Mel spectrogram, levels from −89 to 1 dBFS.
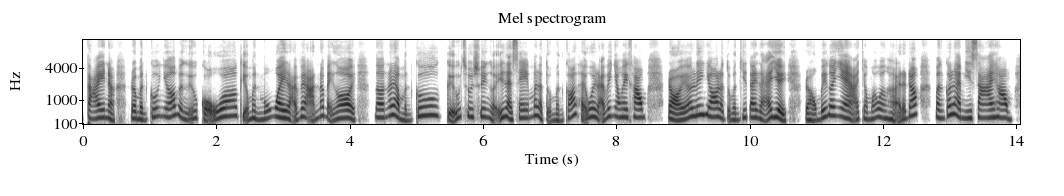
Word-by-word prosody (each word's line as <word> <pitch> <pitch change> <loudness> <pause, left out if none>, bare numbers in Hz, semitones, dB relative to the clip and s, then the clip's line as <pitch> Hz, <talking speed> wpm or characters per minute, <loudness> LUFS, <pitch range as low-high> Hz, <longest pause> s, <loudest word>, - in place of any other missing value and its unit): tay 260 +1 +1
nè, 235 -6 0 0.2
rồi 245 -1 +1
mình 220 -3 -1
cứ 290 +8 -4
nhớ 315 +1 -1
về 300 - +1
người 210 - -5
yêu 250 - -4
cũ 255 +1 +1
á, 320 +2 +2
kiểu, - - -2
mình 245 -2 -2
muốn 255 +8 -3
quay 270 -3 +6
lại 230 - 0
với 295 0 -1
ảnh 245 - -1
á 325 - -3
bạn 195 - -5
ơi, 250 0 +5 0.3
nên 270 0 +1
á 345 - -1
là 360 - +4
mình 190 -2 -6
cứ, 340 +6 0
kiểu, - - +1
suy 310 -1 -4
suy 295 +1 -4
nghĩ 245 +2 -2
là 275 - +3
xem 265 +4 -4
á 340 - -2
là - - 0
tụi - - -9
mình 190 -1 -7
có 280 - 0
thể - - -2
quay 295 +1 +1
lại 240 - 0
với 300 - -3
nhau 295 -3 -3
hay 285 0 +1
không, 275 -1 +4 0.4
rồi 210 -2 +4
á, 270 - +2
lý 355 +4 +1
do 295 -2 +3
là 260 - 0
tụi - - -8
mình 205 -1 -4
chia 275 +6 -5
tay 275 -1 0
là 230 - -2
cái 270 +4 +1
gì, 255 -9 +6 0.3
rồi 205 - +1
hổng 190 +2 -3
biết 280 +7 +1
á 340 - +3
nha, 275 -7 +2
ở 220 - -2
trong 230 0 -6
mối 250 +4 -3
quan 275 -3 -1
hệ 225 -2 -1
đó - - 0
đó, 345 +3 +3 0.3
mình 275 -4 -2
có 345 - 0
làm 330 -8 +2
gì 255 +1 -1
sai 265 +1 0
hông. 265 -4 +2
270 Hz, 315 wpm, -21 LUFS, 235-300 Hz, 0.4 s, quay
